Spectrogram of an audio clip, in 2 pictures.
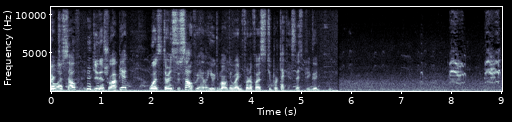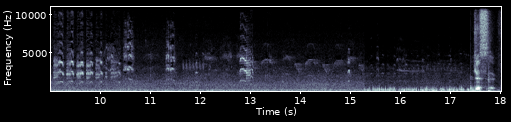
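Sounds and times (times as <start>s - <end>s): wind: 0.0s - 18.0s
seabird calls: 5.0s - 17.3s.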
